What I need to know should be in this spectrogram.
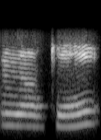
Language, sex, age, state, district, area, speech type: Tamil, female, 30-45, Tamil Nadu, Viluppuram, rural, conversation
